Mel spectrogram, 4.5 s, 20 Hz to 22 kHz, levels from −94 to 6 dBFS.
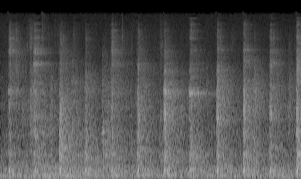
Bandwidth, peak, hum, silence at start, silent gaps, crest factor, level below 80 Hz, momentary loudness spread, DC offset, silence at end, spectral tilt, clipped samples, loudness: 16.5 kHz; -12 dBFS; none; 0 s; none; 20 dB; -48 dBFS; 4 LU; under 0.1%; 0 s; -4 dB/octave; under 0.1%; -31 LUFS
